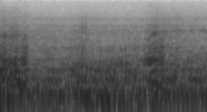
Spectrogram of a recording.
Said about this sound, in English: Bikes are revving away, green lights on.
